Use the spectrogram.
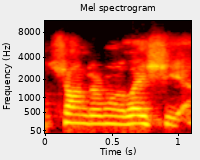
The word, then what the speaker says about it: chondromalacia: Because of that, I have what they call chondromalacia. I think that's pronounced correctly.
